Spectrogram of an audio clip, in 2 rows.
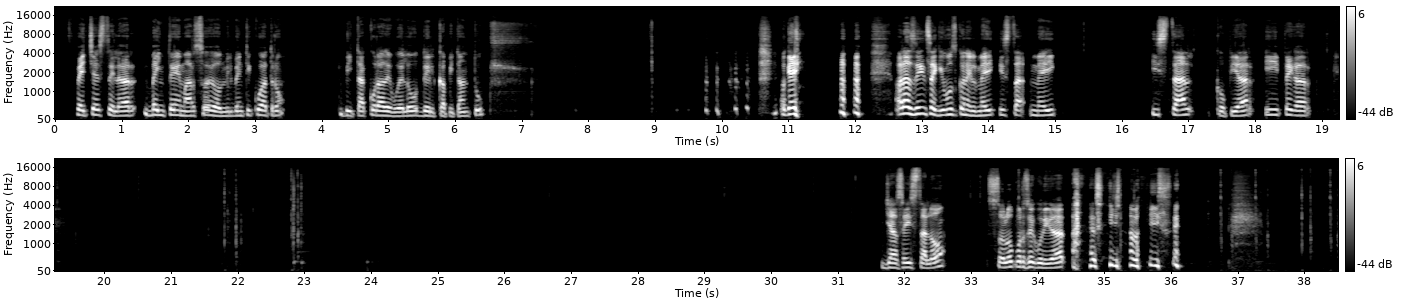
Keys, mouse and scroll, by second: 13.3-15.3 drag, 16.8 right click, 17.6 click, 19.0 right click, 20.2 click, 21.7 Right, 22.7 Return, 26.5-29.2 drag, 32.9 click, 33.6 Up, 35.1 typing, 36.7-38.5 typing.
